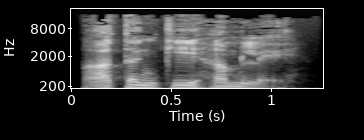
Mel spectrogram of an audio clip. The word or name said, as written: आतंकी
